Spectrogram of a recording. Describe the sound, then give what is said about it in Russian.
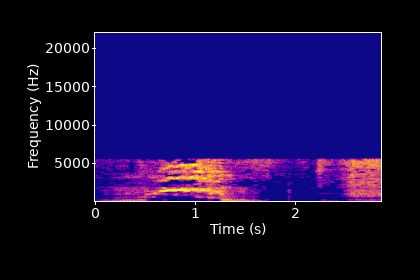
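A horse trotting along a shoreline neighs in a loud, drawn-out whinny whose pitch arches up and then down, followed by a short break and a further rougher burst, with no voices. “Гляди, Пеппи, вон твоя лошадь!”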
